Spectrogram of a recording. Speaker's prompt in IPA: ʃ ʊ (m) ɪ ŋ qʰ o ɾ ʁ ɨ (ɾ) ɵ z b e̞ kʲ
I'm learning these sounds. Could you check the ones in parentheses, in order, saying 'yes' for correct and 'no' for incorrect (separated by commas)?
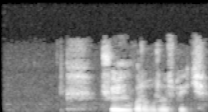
no, yes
